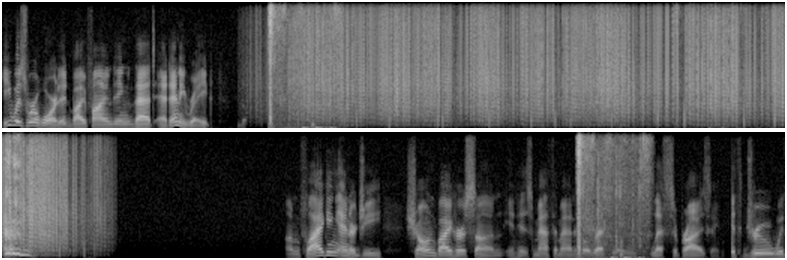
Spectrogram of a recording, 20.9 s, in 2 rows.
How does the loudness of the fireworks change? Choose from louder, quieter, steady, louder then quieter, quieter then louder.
steady.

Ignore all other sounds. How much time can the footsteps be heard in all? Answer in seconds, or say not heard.
not heard.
